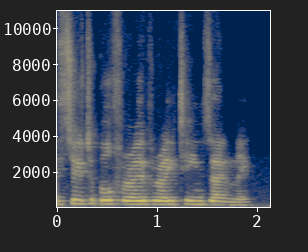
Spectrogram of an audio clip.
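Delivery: normal talking voice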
